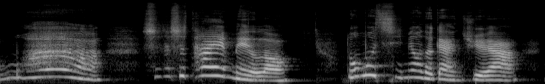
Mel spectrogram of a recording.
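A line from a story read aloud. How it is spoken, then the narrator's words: Chorus of admiring voices. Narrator (Chinese): 他们异口同声发出赞叹说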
